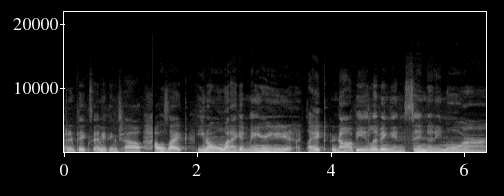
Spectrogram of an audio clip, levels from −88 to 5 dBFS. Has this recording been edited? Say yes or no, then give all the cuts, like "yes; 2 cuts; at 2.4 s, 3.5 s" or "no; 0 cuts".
no; 0 cuts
